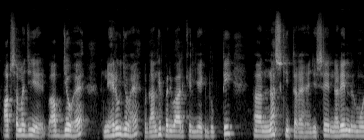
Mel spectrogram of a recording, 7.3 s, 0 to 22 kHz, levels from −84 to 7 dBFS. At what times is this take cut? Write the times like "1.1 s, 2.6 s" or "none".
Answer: 2.8 s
